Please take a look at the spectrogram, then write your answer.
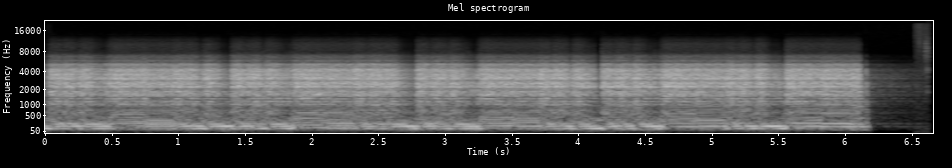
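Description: A distorted electric guitar plays the second-time chord part of a song, steady chugging chords swapping between two shapes for about six seconds before cutting off abruptly, loud and up close with no talking.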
